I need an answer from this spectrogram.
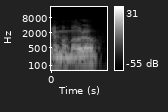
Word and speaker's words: Yamamoto: I'm going to screw Yamamoto. Yamamoto uh he did pitch out of his mind.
